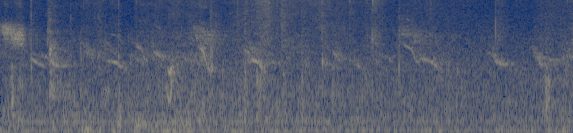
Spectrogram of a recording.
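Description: Chickens roam beneath a jackfruit orchard, making soft scattered clucks and chirps at a moderate distance over a steady outdoor background, with no one speaking.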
